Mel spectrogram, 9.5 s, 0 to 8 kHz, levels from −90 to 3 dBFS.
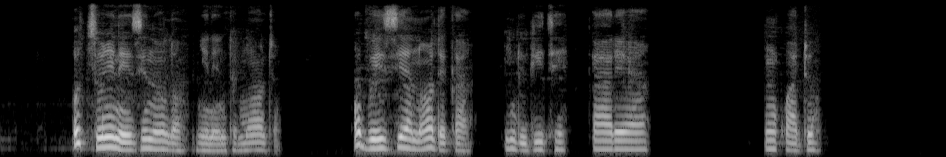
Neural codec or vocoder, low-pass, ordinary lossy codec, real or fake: none; 7.2 kHz; none; real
